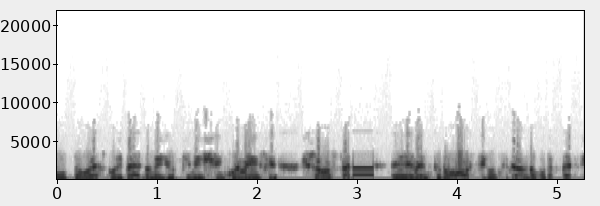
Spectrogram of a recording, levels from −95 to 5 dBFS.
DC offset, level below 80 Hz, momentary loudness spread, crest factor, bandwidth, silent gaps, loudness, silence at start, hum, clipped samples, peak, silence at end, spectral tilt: 0.4%; -58 dBFS; 5 LU; 12 dB; 7.6 kHz; none; -18 LUFS; 0 s; 50 Hz at -45 dBFS; under 0.1%; -6 dBFS; 0.15 s; -6.5 dB/octave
